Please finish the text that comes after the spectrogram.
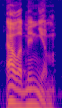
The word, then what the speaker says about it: aluminium: Aluminum free, charcoal. Aluminium. They say that. That's what the British say.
